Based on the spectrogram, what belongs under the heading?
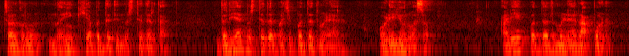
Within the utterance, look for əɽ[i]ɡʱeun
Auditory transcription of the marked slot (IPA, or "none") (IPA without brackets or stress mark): e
